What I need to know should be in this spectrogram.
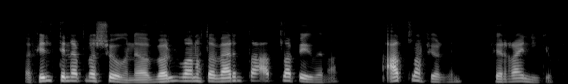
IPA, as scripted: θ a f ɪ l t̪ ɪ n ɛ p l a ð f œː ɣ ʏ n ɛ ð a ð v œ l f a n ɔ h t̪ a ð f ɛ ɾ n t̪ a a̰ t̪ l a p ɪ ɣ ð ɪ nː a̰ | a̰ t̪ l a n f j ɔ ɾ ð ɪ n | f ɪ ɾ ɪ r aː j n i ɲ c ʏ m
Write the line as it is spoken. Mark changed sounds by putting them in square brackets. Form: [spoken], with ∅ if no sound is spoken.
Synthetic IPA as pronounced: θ a f ɪ l t̪ ɪ n ɛ p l a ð [s] œː ɣ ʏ n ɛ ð a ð v œ l [v] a n ɔ h t̪ a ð [v] ɛ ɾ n t̪ a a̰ t̪ l a p ɪ ɣ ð ɪ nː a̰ | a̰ t̪ l a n f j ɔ ɾ ð ɪ n | f ɪ ɾ ɪ r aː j n i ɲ c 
